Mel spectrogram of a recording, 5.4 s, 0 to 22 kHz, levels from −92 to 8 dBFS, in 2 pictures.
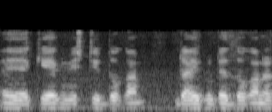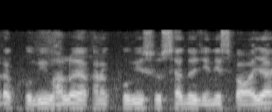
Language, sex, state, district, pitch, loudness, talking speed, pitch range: Bengali, male, West Bengal, Kolkata, 115 Hz, -17 LUFS, 175 wpm, 115-120 Hz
